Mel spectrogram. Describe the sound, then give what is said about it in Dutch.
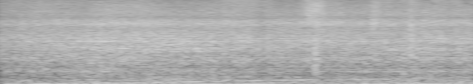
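A small pizza delivery vehicle pulls away and takes a bend, giving a steady low motor drone with a faint tone that climbs slightly, running without a break. “Het is natuurlijk een heel klein voertuig. En hij beweegt mee in de bocht.”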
